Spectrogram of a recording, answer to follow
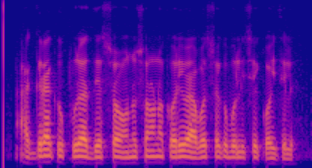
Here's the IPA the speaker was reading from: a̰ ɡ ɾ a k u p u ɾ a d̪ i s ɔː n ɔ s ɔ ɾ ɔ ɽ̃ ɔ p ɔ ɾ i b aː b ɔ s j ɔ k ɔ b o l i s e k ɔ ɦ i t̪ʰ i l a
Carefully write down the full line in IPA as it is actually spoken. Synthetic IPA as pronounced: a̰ ɡ ɾ a k u p u ɾ a d̪ e s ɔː n u s ɔ ɾ ɔ ɽ̃ ɔ k ɔ ɾ i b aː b ɔ s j ɔ k ɔ b o l i s e k ɔ ɦ i t̪ʰ i l e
